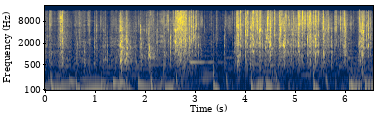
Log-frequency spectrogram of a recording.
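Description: A foil blind-box bag and its cardboard box being handled and crinkled by hands, in a series of short rustles with a longer crinkle in the middle, over background music.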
